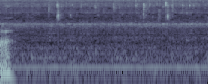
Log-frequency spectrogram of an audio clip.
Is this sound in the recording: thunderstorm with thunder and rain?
no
